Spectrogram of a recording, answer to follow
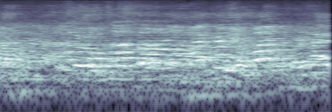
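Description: Many people talking at once: the steady, overlapping chatter of a mingling crowd, with no single voice standing out.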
